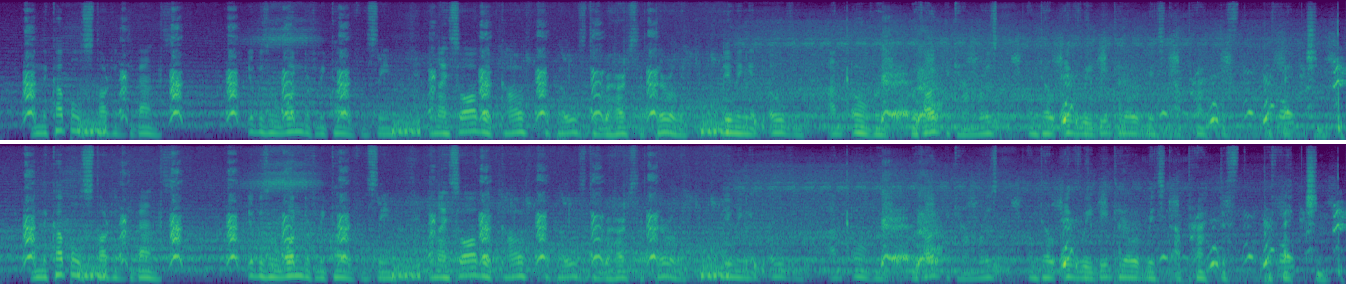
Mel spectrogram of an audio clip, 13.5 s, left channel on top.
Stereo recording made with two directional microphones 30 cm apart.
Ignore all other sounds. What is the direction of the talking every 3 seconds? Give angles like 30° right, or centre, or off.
30° right, 10° right, 40° left, 10° left, 30° right.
